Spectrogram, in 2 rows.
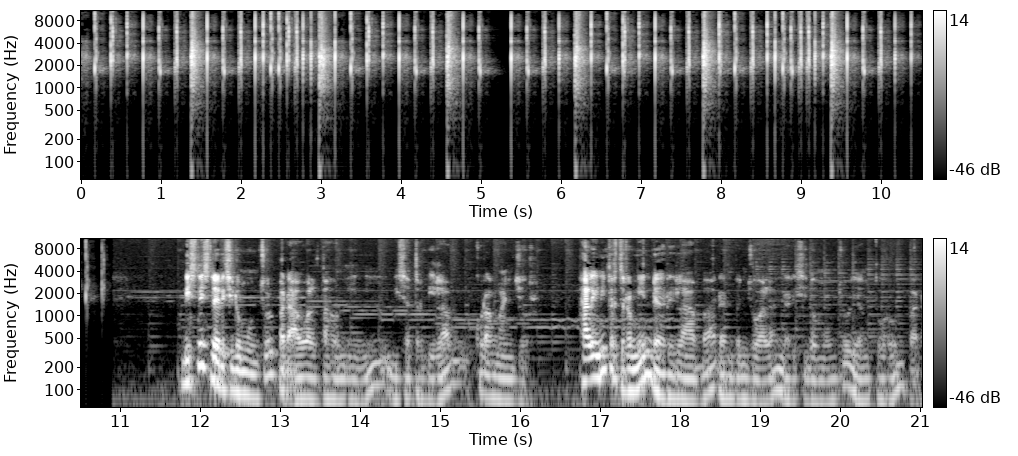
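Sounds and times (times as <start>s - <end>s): rapid sharp clicks: 0.0s - 10.9s.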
